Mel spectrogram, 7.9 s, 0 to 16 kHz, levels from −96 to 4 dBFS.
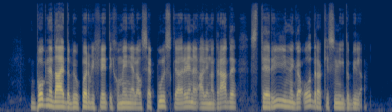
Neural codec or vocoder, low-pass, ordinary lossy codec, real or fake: codec, 32 kHz, 1.9 kbps, SNAC; 14.4 kHz; none; fake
